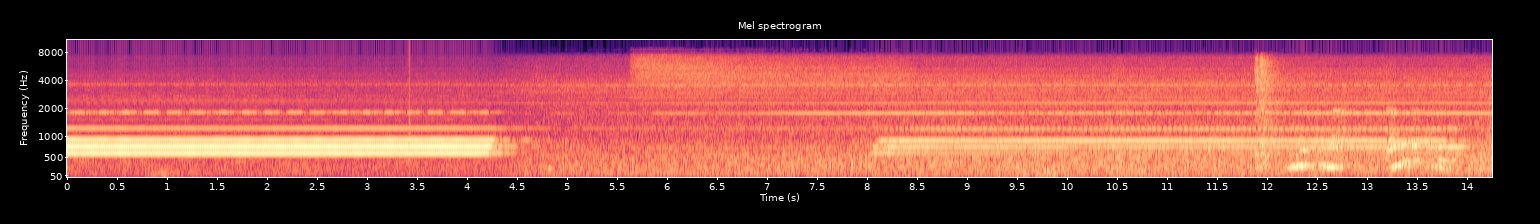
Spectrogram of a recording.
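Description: A railway platform's electronic departure signal sounds a steady chord of several tones and stops about four seconds in. A quieter steady tone starts about eight seconds in, with a hiss shortly before it and a click and voices near the end.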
